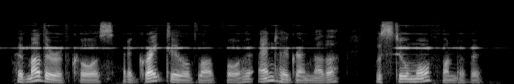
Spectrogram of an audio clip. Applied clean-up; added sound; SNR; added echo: neural mask model RNNoise.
